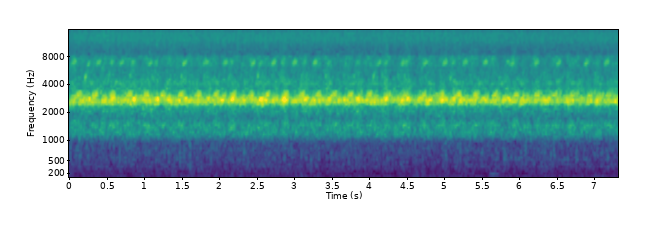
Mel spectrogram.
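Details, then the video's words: Chorus of frogs at a park pond in Suwon on a rainy late night, croaking as rain falls; an even, high, grating trill without pauses and a faint wash of rain. "비오는 밤 개구리소리, Do you hear the frogs? 비오는 밤 공원 연못 추억의 개구리 소리, Frog Sounds, 빗소리와 함께 듣는 개구리 우는 소리"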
